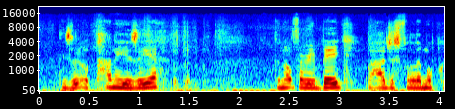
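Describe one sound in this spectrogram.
Fabric rustles as a hand pulls at a pouch.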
